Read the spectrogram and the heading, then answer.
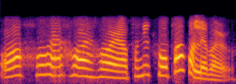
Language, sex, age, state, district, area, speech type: Assamese, female, 45-60, Assam, Golaghat, urban, conversation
